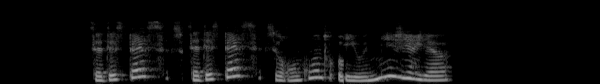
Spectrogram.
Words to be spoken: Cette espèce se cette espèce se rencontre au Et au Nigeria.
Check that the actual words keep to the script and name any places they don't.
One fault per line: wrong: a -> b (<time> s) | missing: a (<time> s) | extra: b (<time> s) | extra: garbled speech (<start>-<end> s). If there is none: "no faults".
no faults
